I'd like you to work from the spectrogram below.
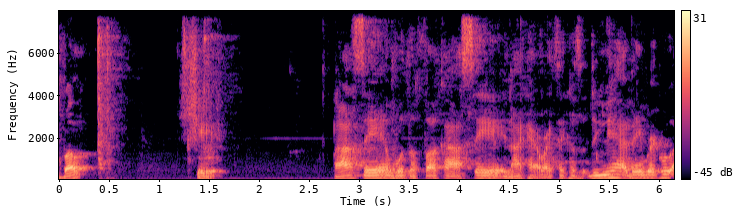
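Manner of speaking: usual speaking voice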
